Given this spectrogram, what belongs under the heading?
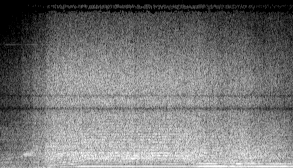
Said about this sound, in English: Last week, a drone aircraft circled in Alaska's skies. Clear prop. Prop is clear.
